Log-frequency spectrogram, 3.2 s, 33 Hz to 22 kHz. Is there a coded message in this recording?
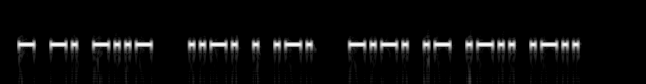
Yes: Morse code from 0.1 to 2.9 s, heard as a keyed tone, about 58 wpm, 700 Hz. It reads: TNX FER CALL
